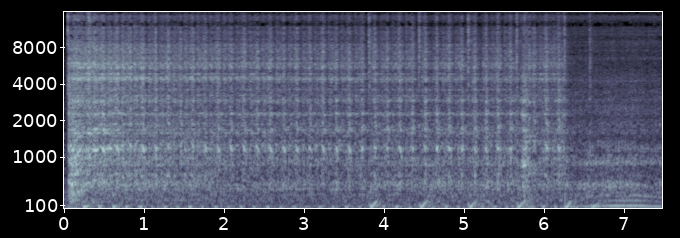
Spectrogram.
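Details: Cushman mini mail delivery vehicle: fast, rough cranking near three strokes a second for six seconds, then winds down without running; fuel starvation suspected, possibly stuck carburetor needle and seat.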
